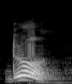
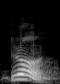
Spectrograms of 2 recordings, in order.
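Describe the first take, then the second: First: The vowel sounds like 'oh'. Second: The vowel sounds like 'oh'.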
